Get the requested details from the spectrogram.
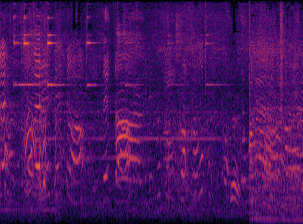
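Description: Young children chatter and laugh close by.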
